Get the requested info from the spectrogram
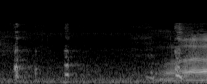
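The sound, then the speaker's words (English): A woman coughs behind a door, with smoke coming out: two short, muffled coughs spaced apart, followed by a longer strained, voiced cough-like sound at the end. Fairly faint. “Jiminy, I hear a dame coughing.”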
